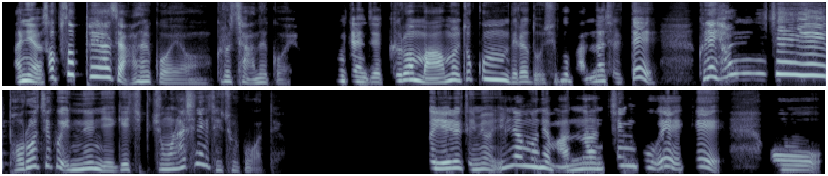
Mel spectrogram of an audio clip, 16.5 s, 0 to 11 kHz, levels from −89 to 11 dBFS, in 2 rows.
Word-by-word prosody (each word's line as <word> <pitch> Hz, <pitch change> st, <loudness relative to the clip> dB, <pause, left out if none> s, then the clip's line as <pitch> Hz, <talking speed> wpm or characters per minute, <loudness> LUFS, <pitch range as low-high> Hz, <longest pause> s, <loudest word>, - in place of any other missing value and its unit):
아니야. 225 Hz, 0 st, +6 dB
섭섭해하지 385 Hz, -2 st, +4 dB
않을 195 Hz, 0 st, -2 dB
거예요. 140 Hz, -2 st, -11 dB
그렇지 195 Hz, 0 st, -5 dB
않을 155 Hz, +4 st, -7 dB
거예요. 130 Hz, -1 st, -19 dB, 0.4 s
그러니까 210 Hz, -2 st, 0 dB
인제 175 Hz, -1 st, -4 dB
그런 260 Hz, +3 st, +3 dB
마음을 210 Hz, +8 st, +2 dB
쪼끔 275 Hz, -3 st, +1 dB
내려 190 Hz, +3 st, -3 dB
놓으시고 235 Hz, +5 st, -9 dB, 0.2 s
만나실 195 Hz, -3 st, -5 dB
때 350 Hz, -, 0 dB, 0.4 s
그냥 370 Hz, +1 st, +4 dB
현재에 475 Hz, 0 st, +4 dB
벌어지고 305 Hz, -, -3 dB
있는 210 Hz, +5 st, 0 dB
얘기에 160 Hz, +5 st, -4 dB
집중을 200 Hz, +2 st, -6 dB
하시는 395 Hz, +8 st, -2 dB
게 350 Hz, -, -8 dB
제일 175 Hz, -, -11 dB
좋을 160 Hz, -2 st, -13 dB
것 -, -, -18 dB
같아요. -, -, -24 dB, 1.5 s
그러니까 245 Hz, -, +3 dB
예를 255 Hz, +1 st, +4 dB
들면 205 Hz, -2 st, -6 dB
1 265 Hz, +4 st, -6 dB
년 350 Hz, 0 st, 0 dB
만에 280 Hz, -5 st, +2 dB
만난 195 Hz, +8 st, -2 dB
친구에게 300 Hz, -, -3 dB, 0.5 s
어 185 Hz, -2 st, -5 dB
230 Hz, 330 characters per minute, -23 LUFS, -, 1.5 s, 아니야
